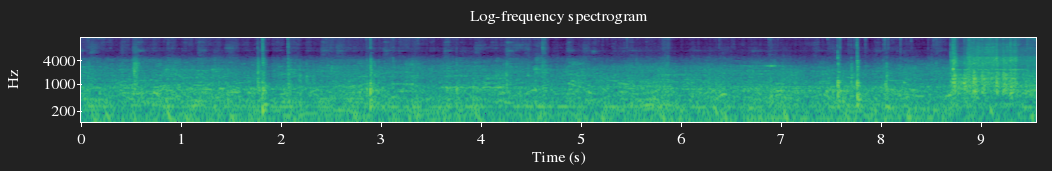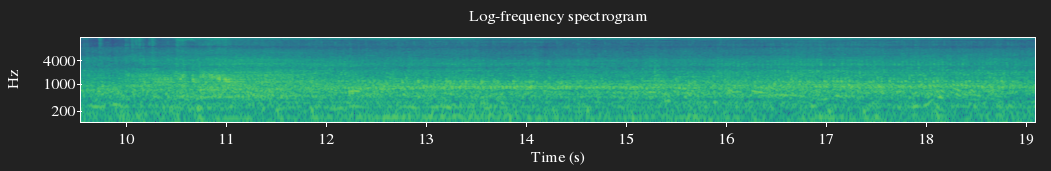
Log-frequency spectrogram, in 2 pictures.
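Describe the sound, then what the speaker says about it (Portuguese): A classic Chevrolet Monza engine turns over and settles into a steady idle, its running note rising in level after the start and continuing throughout, with people talking nearby. "Mostrar esse motor aqui funcionando."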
